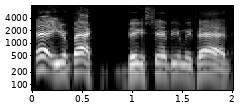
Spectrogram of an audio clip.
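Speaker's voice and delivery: loud, hyped-up mock greeting; booming pretend enthusiasm; mock welcome back. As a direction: imitate a booker's big welcome. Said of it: "you're just like".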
